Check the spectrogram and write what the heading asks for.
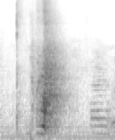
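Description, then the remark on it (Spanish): A single sneeze: a brief intake, then a sharp, hissing burst that quickly fades, followed by someone starting to speak. “Salud.”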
